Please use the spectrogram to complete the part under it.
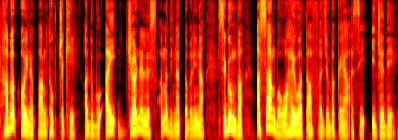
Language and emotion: Manipuri, neutral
